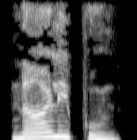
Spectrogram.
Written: ನಾಳಿಪುಣ್

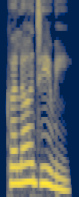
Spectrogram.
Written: ಕಲಾಜೀವಿ

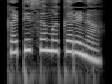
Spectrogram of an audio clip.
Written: ಕಟಿಸಮಕರಣ

